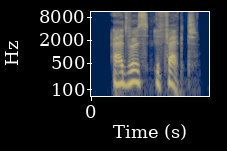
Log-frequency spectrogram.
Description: [‘ædvɜːs ɪ’fekt] [æd’vɜːs][‘эдвё:с и’фэкт] [эд’вё:с]неблагоприятный эффект, результат, отрицательное воздействие, отрицательное влияние, неблагоприятное воздействие, неблагоприятное влияние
